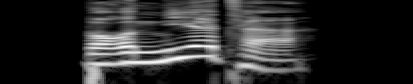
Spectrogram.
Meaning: 1. comparative degree of borniert 2. inflection of borniert: strong/mixed nominative masculine singular 3. inflection of borniert: strong genitive/dative feminine singular
- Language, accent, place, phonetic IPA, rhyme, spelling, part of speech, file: German, Germany, Berlin, [bɔʁˈniːɐ̯tɐ], -iːɐ̯tɐ, bornierter, adjective, De-bornierter.ogg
